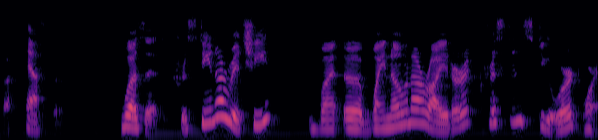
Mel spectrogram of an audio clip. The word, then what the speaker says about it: Ricci: I'm 98% sure that it was Christina Ricci or Ritchie. How do you say that? Ritchie for pronunciation. Yeah. At least what I've heard.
